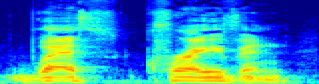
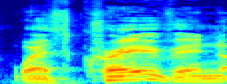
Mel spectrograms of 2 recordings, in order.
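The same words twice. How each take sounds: First: "Wes Craven" said slowly and deliberately; corrective emphasis. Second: Said in the usual way. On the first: Real, not acted. Host fixing his Wes Anderson slip, slow deliberate "Wes Craven".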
